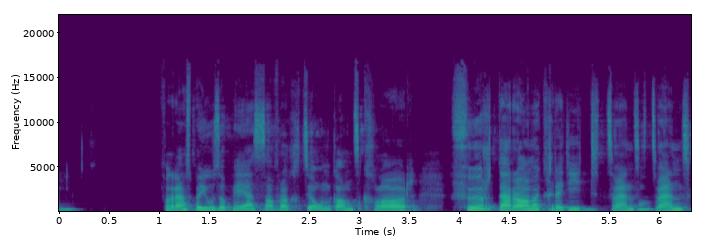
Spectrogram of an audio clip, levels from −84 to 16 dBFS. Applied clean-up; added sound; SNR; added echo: neural mask model Resemble Enhance denoiser.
